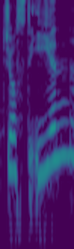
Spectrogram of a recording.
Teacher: Dublin people do stick in an extra vowel when they're not meant to be at all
